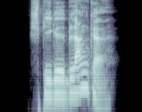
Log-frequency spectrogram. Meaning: inflection of spiegelblank: 1. strong/mixed nominative/accusative feminine singular 2. strong nominative/accusative plural 3. weak nominative all-gender singular
- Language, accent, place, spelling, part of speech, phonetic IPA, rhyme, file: German, Germany, Berlin, spiegelblanke, adjective, [ˌʃpiːɡl̩ˈblaŋkə], -aŋkə, De-spiegelblanke.ogg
